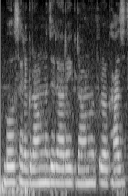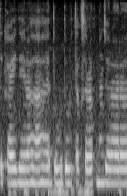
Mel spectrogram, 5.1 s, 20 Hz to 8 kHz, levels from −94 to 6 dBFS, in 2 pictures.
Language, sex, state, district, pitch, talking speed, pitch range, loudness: Hindi, male, Punjab, Fazilka, 225 Hz, 255 wpm, 220-230 Hz, -15 LUFS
